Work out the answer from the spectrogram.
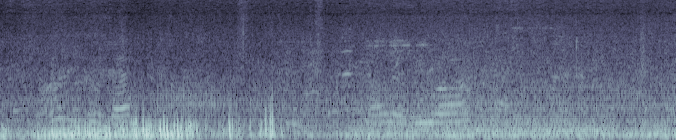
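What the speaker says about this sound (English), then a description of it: "It's a little windy today." Wind buffets the microphone with low rumbling gusts, loudest at first, while people talk outdoors at sunset in Nha Trang, Vietnam.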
